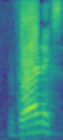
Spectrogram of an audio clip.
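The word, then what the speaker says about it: Wernicke: Broca's aphasia and then we have vernix aphasia this is pronounced as V so Broca's aphasia and vernix aphasia for this patient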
